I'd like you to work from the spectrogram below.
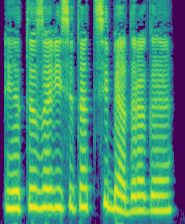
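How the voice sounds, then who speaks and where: A woman reading an audiobook, voicing a noble mother who speaks in a measured, formal, gently reproving way. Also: on the high side, fairly even intonation, dry recording, clean studio sound, natural voice. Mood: tender. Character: noble mother, gentle but stern lady. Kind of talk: audiobook character voice.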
